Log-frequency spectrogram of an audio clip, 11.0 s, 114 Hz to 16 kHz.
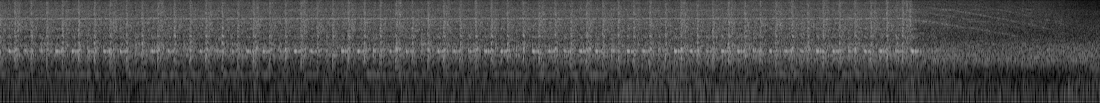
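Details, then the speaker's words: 2006 Mazda RX-8 that shut off while parking, on a professional jump starter: steady rhythmic cranking for about nine seconds, never catches; won't start even with starting fluid; owner plans to add premix. "I'm gonna add some starting fluid. Unfortunately, it does not want to start."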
